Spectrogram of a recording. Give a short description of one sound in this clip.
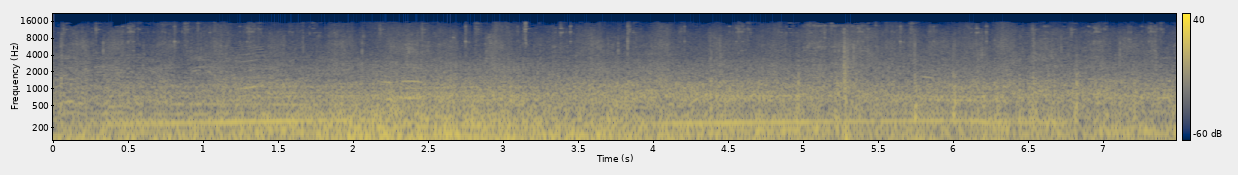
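A steady city hum of traffic fills the air.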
